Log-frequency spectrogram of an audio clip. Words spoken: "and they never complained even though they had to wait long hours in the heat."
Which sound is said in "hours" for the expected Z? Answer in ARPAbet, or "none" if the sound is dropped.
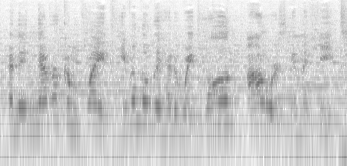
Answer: Z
